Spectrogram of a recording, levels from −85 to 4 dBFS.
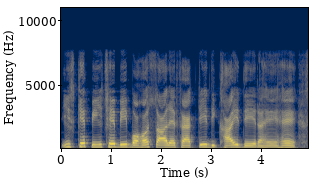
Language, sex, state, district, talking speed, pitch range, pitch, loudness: Hindi, male, Jharkhand, Garhwa, 120 wpm, 155-195 Hz, 170 Hz, -13 LUFS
